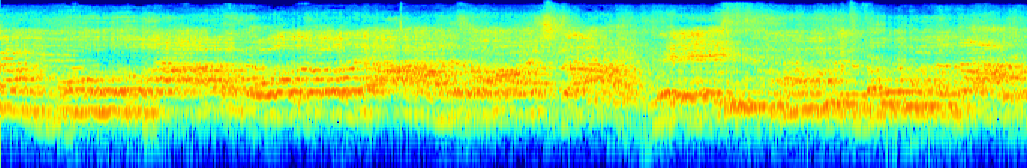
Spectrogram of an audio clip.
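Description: A group of children singing together, many young voices overlapping at once.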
